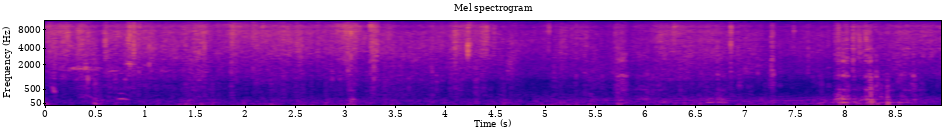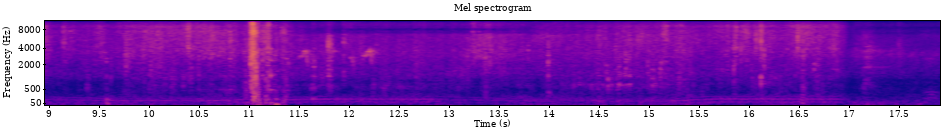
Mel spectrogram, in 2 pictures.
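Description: Leaves rustle as a person pushes through dense plants.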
